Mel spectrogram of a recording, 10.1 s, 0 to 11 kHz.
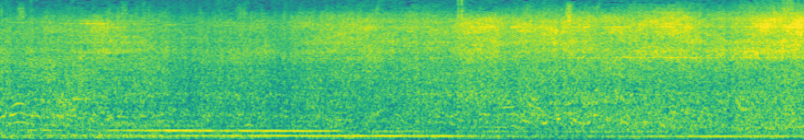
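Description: Jet engines of a Japan Airlines Boeing 787 taxiing past, a steady low hum under a broad rushing noise.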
